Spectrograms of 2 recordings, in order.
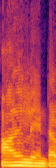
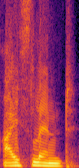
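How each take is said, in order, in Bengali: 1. s এর শব্দ নীরব। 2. s এর শব্দ উচ্চারণ করা হয়।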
